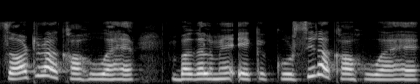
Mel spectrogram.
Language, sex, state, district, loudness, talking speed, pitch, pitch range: Hindi, female, Jharkhand, Garhwa, -15 LUFS, 155 wpm, 245 Hz, 235-260 Hz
